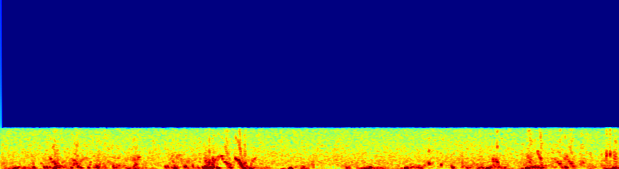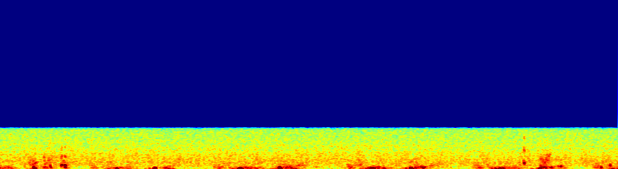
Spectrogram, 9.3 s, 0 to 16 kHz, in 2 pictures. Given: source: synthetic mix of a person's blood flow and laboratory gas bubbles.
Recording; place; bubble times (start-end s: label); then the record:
Doppler ultrasound of blood flow; precordium
0.22-1.06 s: bubbles
1.21-1.94 s: bubbles
3.19-3.47 s: bubbles
3.55-3.82 s: bubbles
3.91-4.66 s: bubbles
4.82-5.18 s: bubbles
8.54-8.61 s: bubbles
8.66-8.90 s: bubbles
9.09-9.26 s: bubbles
From the record:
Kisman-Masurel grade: 221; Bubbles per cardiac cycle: several, 3 to 8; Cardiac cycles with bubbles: 10 to 50%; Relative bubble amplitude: barely perceptible (0.100 to 0.250); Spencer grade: 2 (many but less than half of the cardiac periods contain bubble signals, singularly or in groups); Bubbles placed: anywhere in the cardiac cycle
